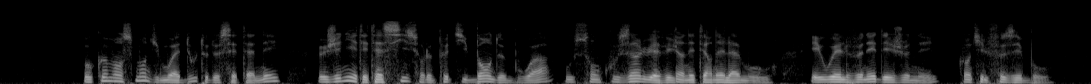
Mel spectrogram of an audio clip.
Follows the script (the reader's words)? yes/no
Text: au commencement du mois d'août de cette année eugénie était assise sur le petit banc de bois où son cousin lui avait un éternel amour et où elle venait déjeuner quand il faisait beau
yes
